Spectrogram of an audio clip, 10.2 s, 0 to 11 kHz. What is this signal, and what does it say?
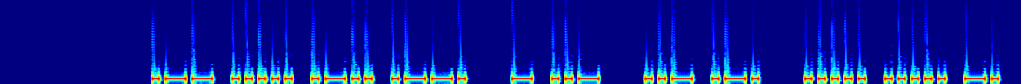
Morse code, heard as a keyed tone, about 18 wpm, 700 Hz. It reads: W5LP TU UR 55N
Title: Speed-Racing Common QSO Phrases Encore - 15wpm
